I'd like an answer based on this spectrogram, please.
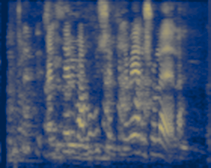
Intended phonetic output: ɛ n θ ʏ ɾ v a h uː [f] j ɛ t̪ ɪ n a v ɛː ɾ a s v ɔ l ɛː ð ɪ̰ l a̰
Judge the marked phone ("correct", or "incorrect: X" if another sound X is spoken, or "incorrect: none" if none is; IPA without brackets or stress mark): incorrect: s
